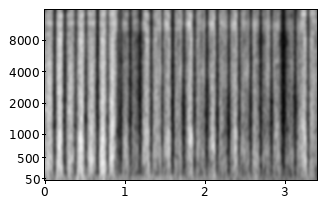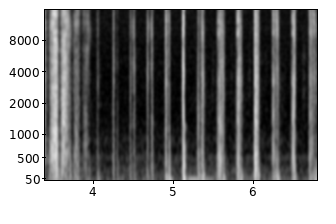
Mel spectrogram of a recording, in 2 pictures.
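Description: A thin black pointed tool scratches along a small white plastic earphone inline mic housing on a cable, making bright, dry scraping sounds picked up close to the mic. For about four seconds the strokes run together in a dense, rapid rasp, then they turn into separate short, sharp scratches with near silence between them.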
